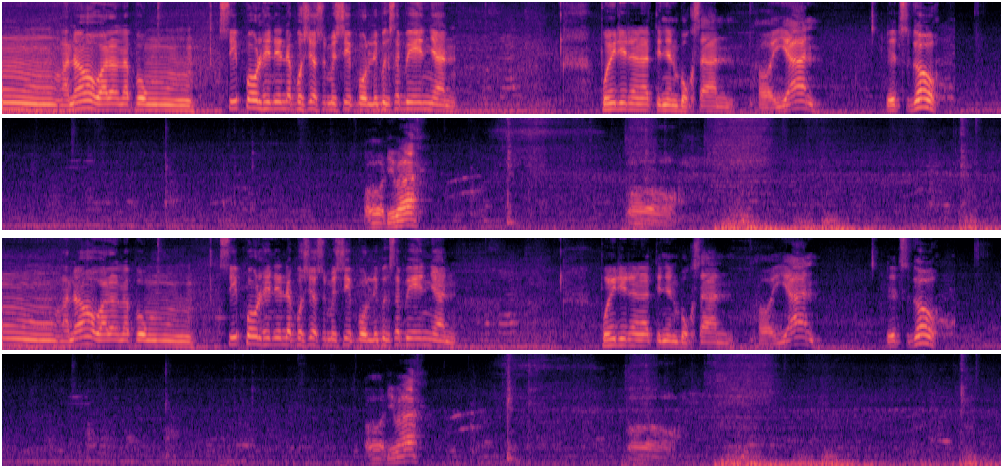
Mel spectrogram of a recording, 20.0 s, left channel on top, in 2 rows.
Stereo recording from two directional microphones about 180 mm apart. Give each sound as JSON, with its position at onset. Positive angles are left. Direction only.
{"t": 0.0, "sound": "speech", "side_deg": 0}
{"t": 5.5, "sound": "speech", "side_deg": -5}
{"t": 13.7, "sound": "speech", "side_deg": 40}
